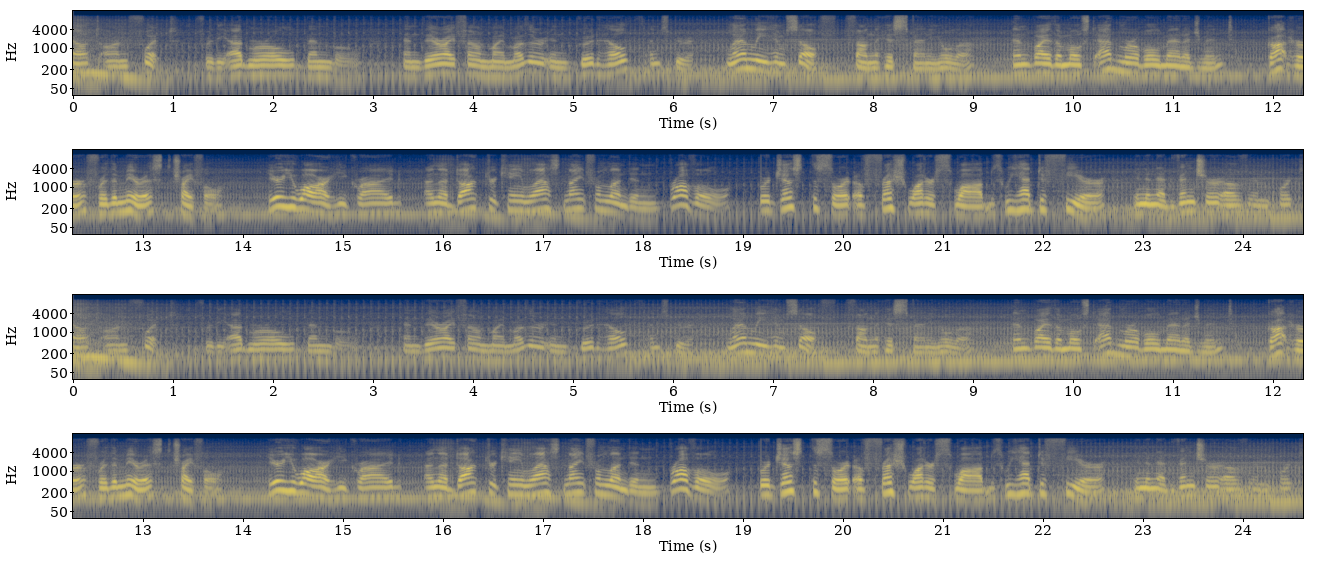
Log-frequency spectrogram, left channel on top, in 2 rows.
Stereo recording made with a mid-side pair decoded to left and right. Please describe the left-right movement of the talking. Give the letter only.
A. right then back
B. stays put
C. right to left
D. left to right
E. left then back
A.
